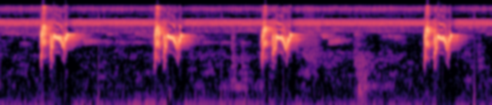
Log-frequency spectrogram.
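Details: Four lively bursts from a sooty-headed bulbul, gacor style for luring: each a short cluster of chirps sliding into a V-shaped whistle, about one and a half seconds apart, with a faint constant high hum.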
